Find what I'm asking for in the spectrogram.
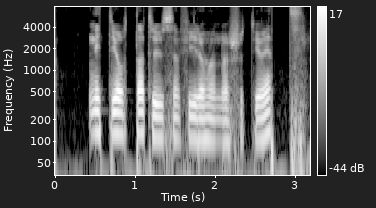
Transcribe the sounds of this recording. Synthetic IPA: nɪt̪ːɪɔt̪ːat̪ʰʉ̟ːsənfyːɾaɦɵnd̪ɾaɧɵt̪ʰːɪʊɛt̪ː

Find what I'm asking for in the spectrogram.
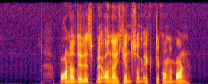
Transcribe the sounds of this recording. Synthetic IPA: b̥ɑ̰ːɳɑd̪eːɾəsblḛːʔɑnæɾçɛnt̪sɔmʔɛ̰kt̪əkɔŋəbɑːɳ

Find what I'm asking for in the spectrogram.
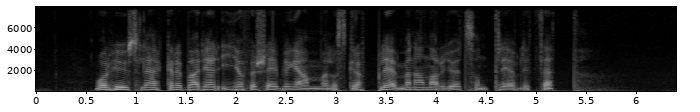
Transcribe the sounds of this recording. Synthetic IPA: voːɾɦʉ̟ːslɛːkaɾəbœɾjaɾʔɪɔfœʂɛjbliːɡamːalɔ̰skɾœplɪmɛnhanhaɾjɵɛt̪sɔ̰nt̪ʰːɾeːvlɪ̰ɡ̚t̪sɛt̪ː

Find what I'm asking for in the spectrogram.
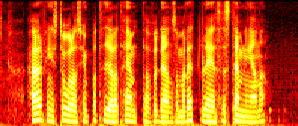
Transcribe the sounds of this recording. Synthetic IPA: hæːɾfɪnsːt̪uːɾasʏmpat̪ʰiːəɾat̪hɛmt̪ʰafœɖɛnsɔmɾɛt̪ːlɛːsəʂt̪ɛmnɪŋaɳa

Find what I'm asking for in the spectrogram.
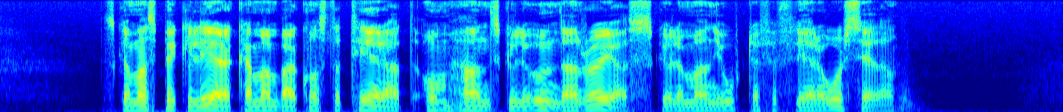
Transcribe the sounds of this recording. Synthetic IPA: skamanspɛkɵleːɾakʰanmanbɑːɾakʰɔnst̪at̪ʰeːɾaːt̪ʰɔmɦanskɵlːəɵnd̪anɾœjːaskɵlːəmanjʊʈ̚d̪ɛfœɾfleːɾaoːʂeːd̪an

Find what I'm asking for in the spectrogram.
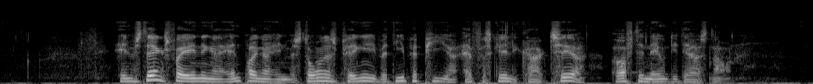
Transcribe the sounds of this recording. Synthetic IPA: e̝nʋesd̥e̝ɐ̰e̝ŋsfɒ̽e̝̰ːne̝ŋɐnəænb̥ʁeŋ̰ɐe̝nʋesd̥o̝ːɐnəspʰeŋəiʋæɐd̥ipʰæpʰḭːɐʔæfɒ̽sɡ̥el̰iəkʰɑ̈ːɡ̥̚t͡sʰe̝̰ːɐʔɒ̽fd̥əneʊ̰nd̥id̥æɐsnɑ̈ʊ̰n

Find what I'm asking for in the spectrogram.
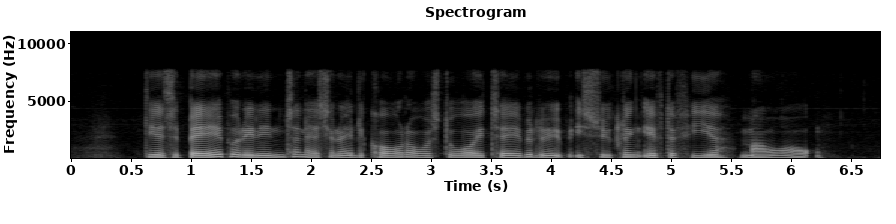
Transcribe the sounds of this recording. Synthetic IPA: d̥iæɐt͡sʰe̝b̥ɛːɪpʰɒ̽ɾ̥ene̝nd̥ɐnæɕo̝nɛ̰ːləkʰɒːɾ̥ɒʊɐsd̥o̝ːɐet͡sʰɛːb̥əlø̰ːb̥isyɡ̥le̝ŋʔefd̥ɐfiːɐmɑ̈ʊʁɐɒ̰ː

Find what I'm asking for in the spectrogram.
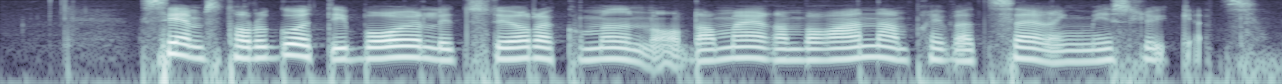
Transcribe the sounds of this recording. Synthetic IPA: sɛmst̪haɖɛɡɔt̪ːɪbɔjəɭɪt̪st̪yːɖakʰɔmʉ̟ːnə̰ɾd̪æɾmeːɾɛnvaɾanːanpʰɾɪvat̪ɪ̥seːɾɪŋmɪslʏkːa̰t̪s

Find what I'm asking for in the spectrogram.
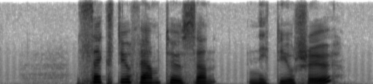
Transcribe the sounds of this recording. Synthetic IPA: sɛkst̪ɪʊfɛmːt̪ʰʉ̟ːsənː | ɪt̪ːɪʊʂʉ̟ː

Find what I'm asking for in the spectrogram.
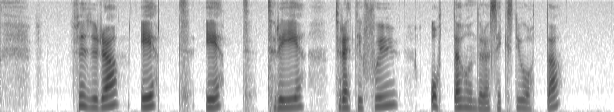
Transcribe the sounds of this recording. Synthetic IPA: fyːɾa | ɛt̪ | ɛt̪ʰː | ɾeː | t̪ʰɾɛt̪ːɪɧʉ̟ː | ɔt̪ːaɦɵnd̪ɾasɛkst̪ɪɔt̪ːa

